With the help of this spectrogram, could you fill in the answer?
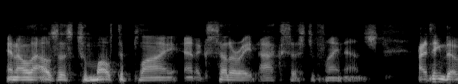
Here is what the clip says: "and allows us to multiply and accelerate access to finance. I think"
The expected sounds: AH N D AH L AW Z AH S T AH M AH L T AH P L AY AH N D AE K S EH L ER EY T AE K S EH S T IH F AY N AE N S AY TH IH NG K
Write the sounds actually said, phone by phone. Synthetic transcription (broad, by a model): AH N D AH L AW Z AH S T AH M AH L T AH P L AY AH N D AE K S EH L ER EY T AE K S EH S T IH F AY N AE N S AY TH IH NG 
